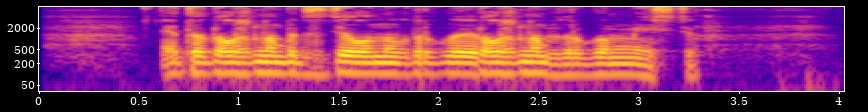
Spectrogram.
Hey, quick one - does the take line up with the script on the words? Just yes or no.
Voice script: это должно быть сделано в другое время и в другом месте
no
